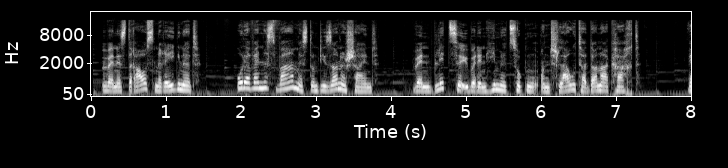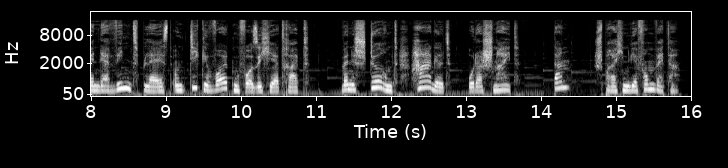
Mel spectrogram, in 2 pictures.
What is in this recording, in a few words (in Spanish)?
Aleman Alemania Femenina Adulta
